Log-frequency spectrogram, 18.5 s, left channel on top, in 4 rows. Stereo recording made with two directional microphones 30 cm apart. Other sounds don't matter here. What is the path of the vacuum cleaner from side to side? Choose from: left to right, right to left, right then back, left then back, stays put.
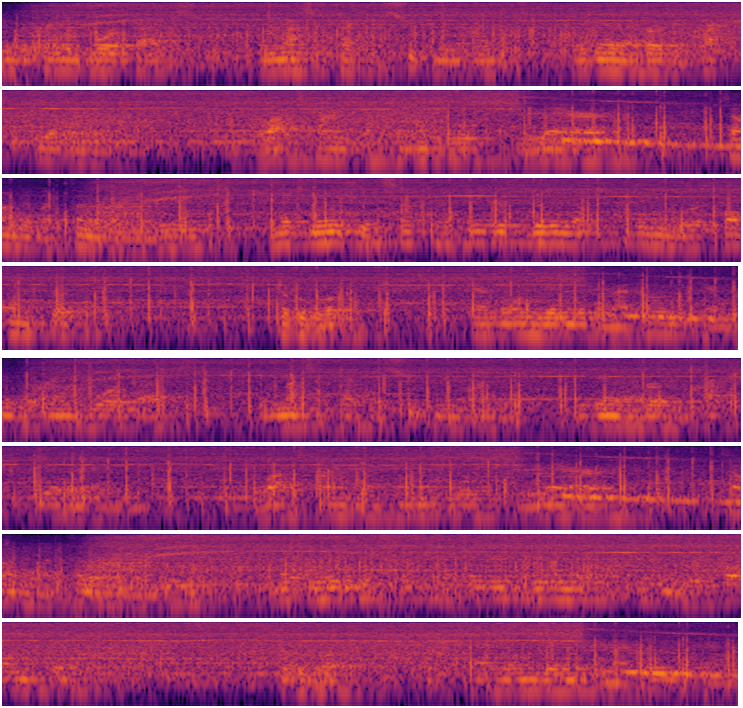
left to right.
